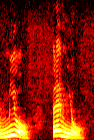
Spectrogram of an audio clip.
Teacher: Então, o i é a vogal e o o é a semivogal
